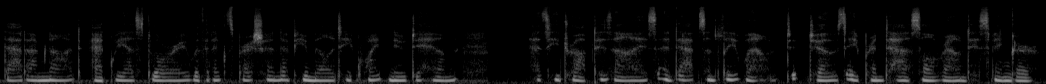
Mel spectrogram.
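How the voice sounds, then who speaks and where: Woman narrator, airy whispered storybook reading, steady and flat. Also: on the low side, normal speed, breathy edge. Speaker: reader.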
